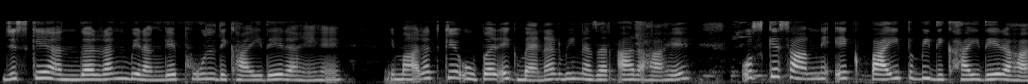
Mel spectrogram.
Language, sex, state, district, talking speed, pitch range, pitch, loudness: Hindi, female, Maharashtra, Sindhudurg, 150 wpm, 220-260 Hz, 235 Hz, -25 LUFS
